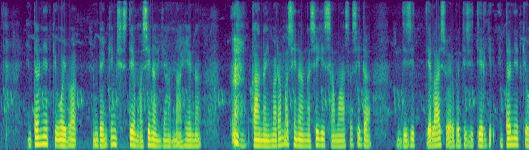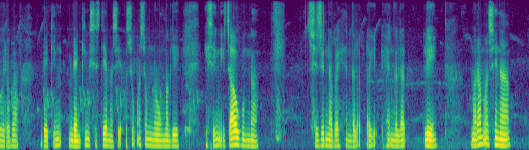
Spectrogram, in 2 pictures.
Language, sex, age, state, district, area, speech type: Manipuri, male, 18-30, Manipur, Tengnoupal, rural, spontaneous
